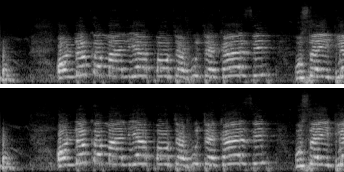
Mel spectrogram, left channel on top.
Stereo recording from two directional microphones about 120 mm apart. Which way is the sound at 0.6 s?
45° right (ahead or behind).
